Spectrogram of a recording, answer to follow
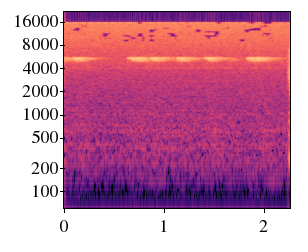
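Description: Insect chirping: a run of short, high-pitched chirps repeated at an even pace, about three to four a second, through a pause in the talk.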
